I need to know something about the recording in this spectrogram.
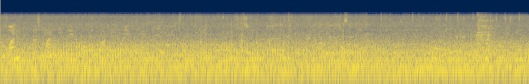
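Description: A crowd of men and women talks and shouts outdoors.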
